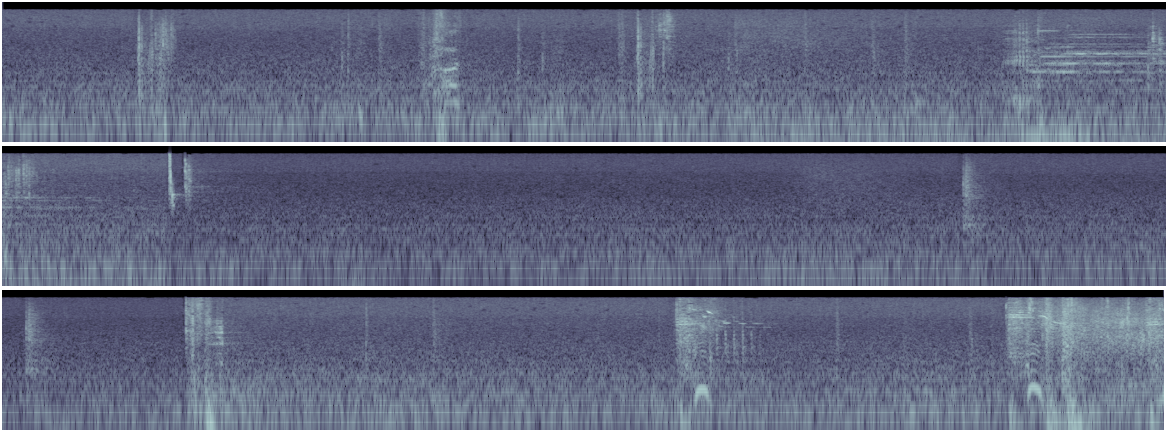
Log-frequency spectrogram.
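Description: Short clicks and thuds of game sound effects come now and then.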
